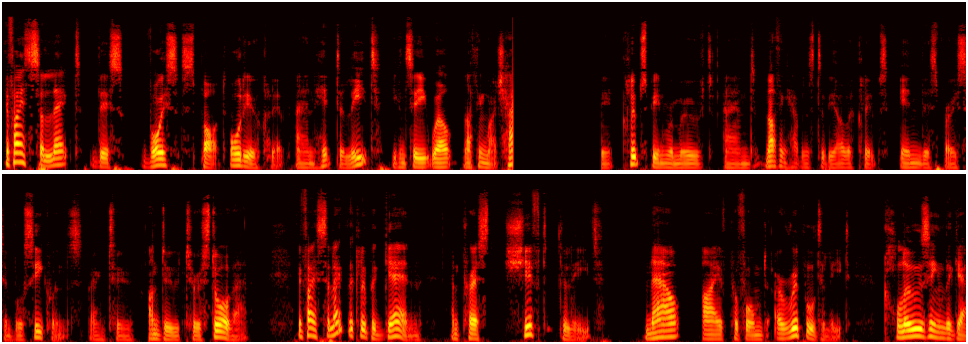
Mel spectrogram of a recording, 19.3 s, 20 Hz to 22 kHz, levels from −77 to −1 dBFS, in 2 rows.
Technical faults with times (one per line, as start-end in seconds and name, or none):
5.11-6.00 audio dropout to silence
